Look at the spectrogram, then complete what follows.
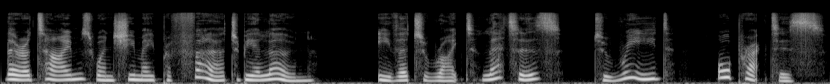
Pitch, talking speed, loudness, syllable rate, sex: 215 Hz, 130 wpm, -17 LUFS, 4.2 syllables/s, female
